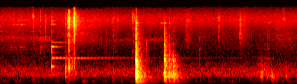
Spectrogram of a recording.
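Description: A handful of glass clinks and taps from a Glencairn whisky glass while sipping Lagavulin malted barley whisky, irregularly spaced, with two sharper knocks near the middle and a faint rattle at the end, with no talking.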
